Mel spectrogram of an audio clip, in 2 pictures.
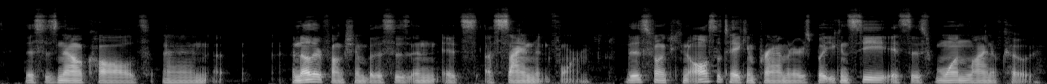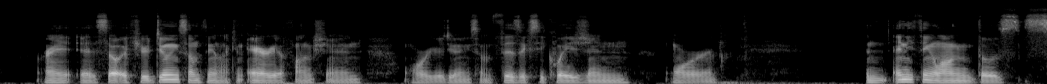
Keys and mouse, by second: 2.0-2.7 typing.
